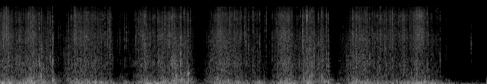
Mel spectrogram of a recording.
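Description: An inflated, hollow white plastic bag is crinkled with the hands and tapped with fingertips and nails. This makes a dense, continuous crinkling and rustling with a full low thump underneath and bright crackle on top. It comes in bursts separated by brief quieter dips, with one near-silent gap just before the end.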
